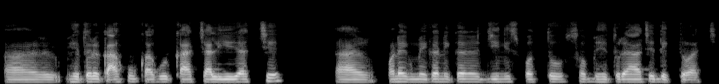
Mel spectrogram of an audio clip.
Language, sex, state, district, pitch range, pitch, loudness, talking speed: Bengali, male, West Bengal, Dakshin Dinajpur, 115-125 Hz, 120 Hz, -18 LUFS, 150 wpm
